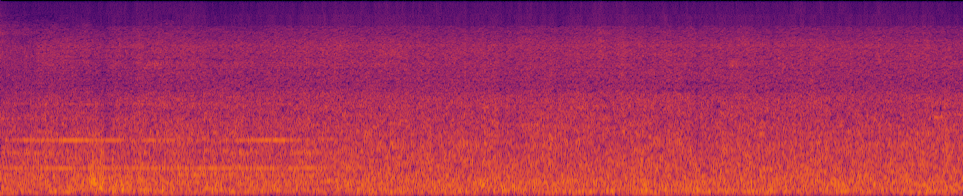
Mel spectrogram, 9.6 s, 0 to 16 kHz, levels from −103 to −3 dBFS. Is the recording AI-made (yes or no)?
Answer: yes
